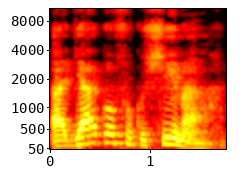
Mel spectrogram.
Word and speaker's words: Ayako Fukushima: And Ayako Fukushima, that's the right way to pronounce it?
